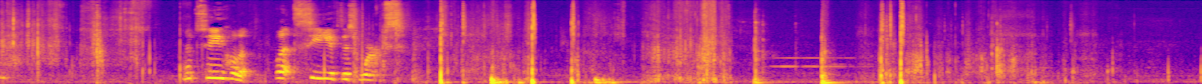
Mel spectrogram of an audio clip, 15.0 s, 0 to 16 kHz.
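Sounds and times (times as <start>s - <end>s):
paper rustling and crinkling: 0.0s - 2.0s, 5.4s - 9.2s, 11.0s - 14.0s
faint steady tone: 9.6s - 11.0s.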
